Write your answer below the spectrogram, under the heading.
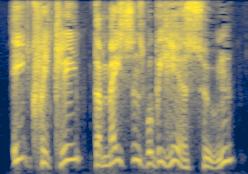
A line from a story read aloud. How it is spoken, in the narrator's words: snapped Aunt Petunia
